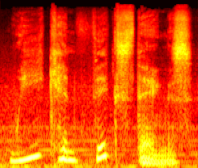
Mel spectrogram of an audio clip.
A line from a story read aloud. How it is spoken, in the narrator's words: Rufus said gently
